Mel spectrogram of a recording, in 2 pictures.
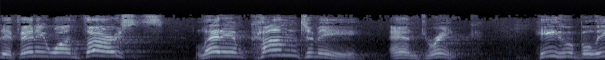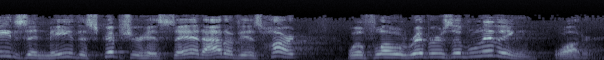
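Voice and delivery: proclaiming. Acted. Preacher proclaims Jesus' words.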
